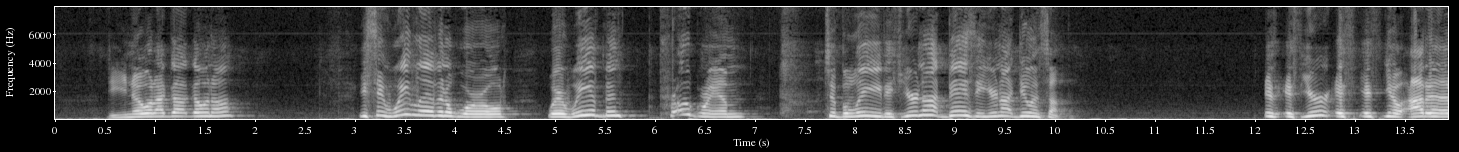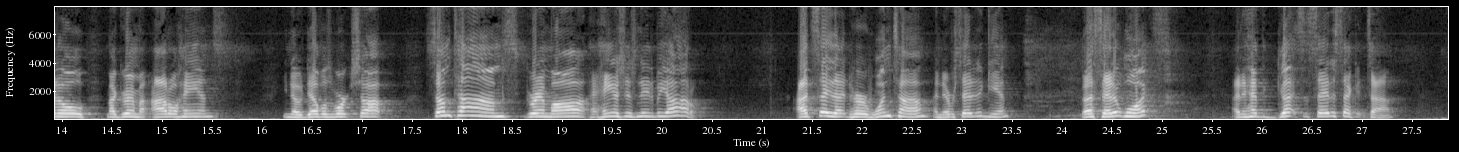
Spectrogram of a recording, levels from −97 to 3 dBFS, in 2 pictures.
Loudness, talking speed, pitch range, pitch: -13 LUFS, 185 wpm, 205-255 Hz, 225 Hz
